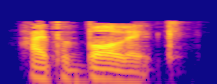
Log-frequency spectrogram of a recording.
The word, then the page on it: hyperbolic: {,haıpər’bɒlık}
